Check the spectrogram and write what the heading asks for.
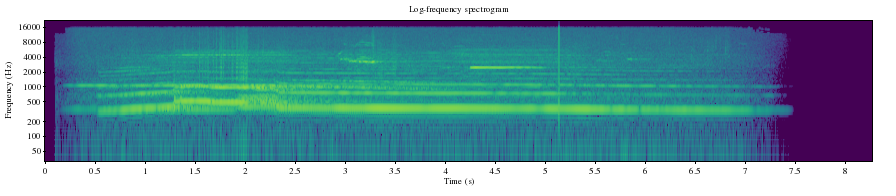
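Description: A wolf howl sound effect: one long howl that rises in pitch at the start, holds a steady note, and fades out about seven seconds in.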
